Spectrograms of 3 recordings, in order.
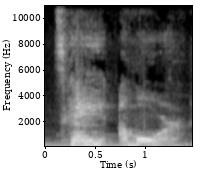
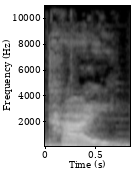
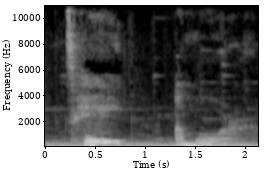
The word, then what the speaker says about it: Tay Amor: My name is Tay Amor. Yep, that's how you pronounce it. Please don't say Thai. No, don't say Amor. No, Tay Amor.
